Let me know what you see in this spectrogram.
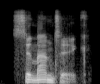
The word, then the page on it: semantic: British English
